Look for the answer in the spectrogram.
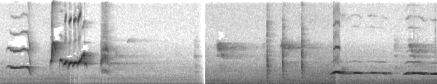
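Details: White-rumped shama song meant to provoke other birds: scattered sharp whistles and clicks with gaps, ending in two long, level whistled notes.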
